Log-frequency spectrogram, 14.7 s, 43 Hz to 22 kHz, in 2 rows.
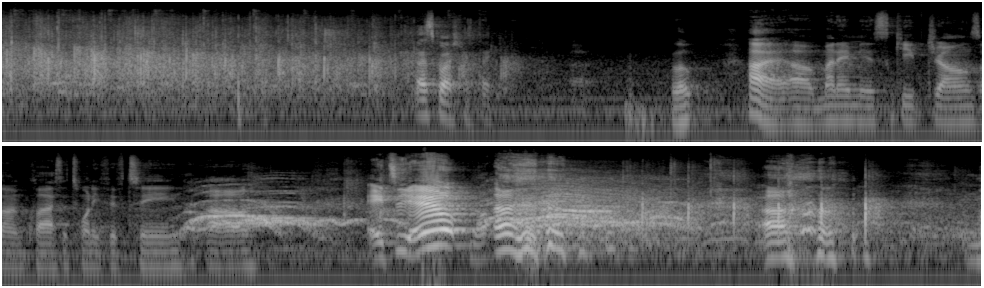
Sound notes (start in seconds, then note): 0.0 audience applauding; 8.7 audience cheering; 11.2 laughing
